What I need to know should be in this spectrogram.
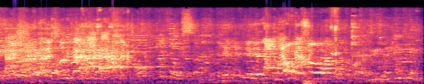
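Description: A crowd of people chatters nearby in a room.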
